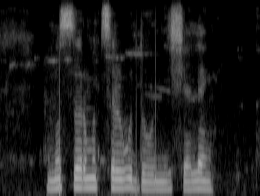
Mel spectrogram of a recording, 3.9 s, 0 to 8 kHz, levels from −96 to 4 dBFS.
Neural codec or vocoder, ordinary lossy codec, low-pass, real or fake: none; Opus, 32 kbps; 7.2 kHz; real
